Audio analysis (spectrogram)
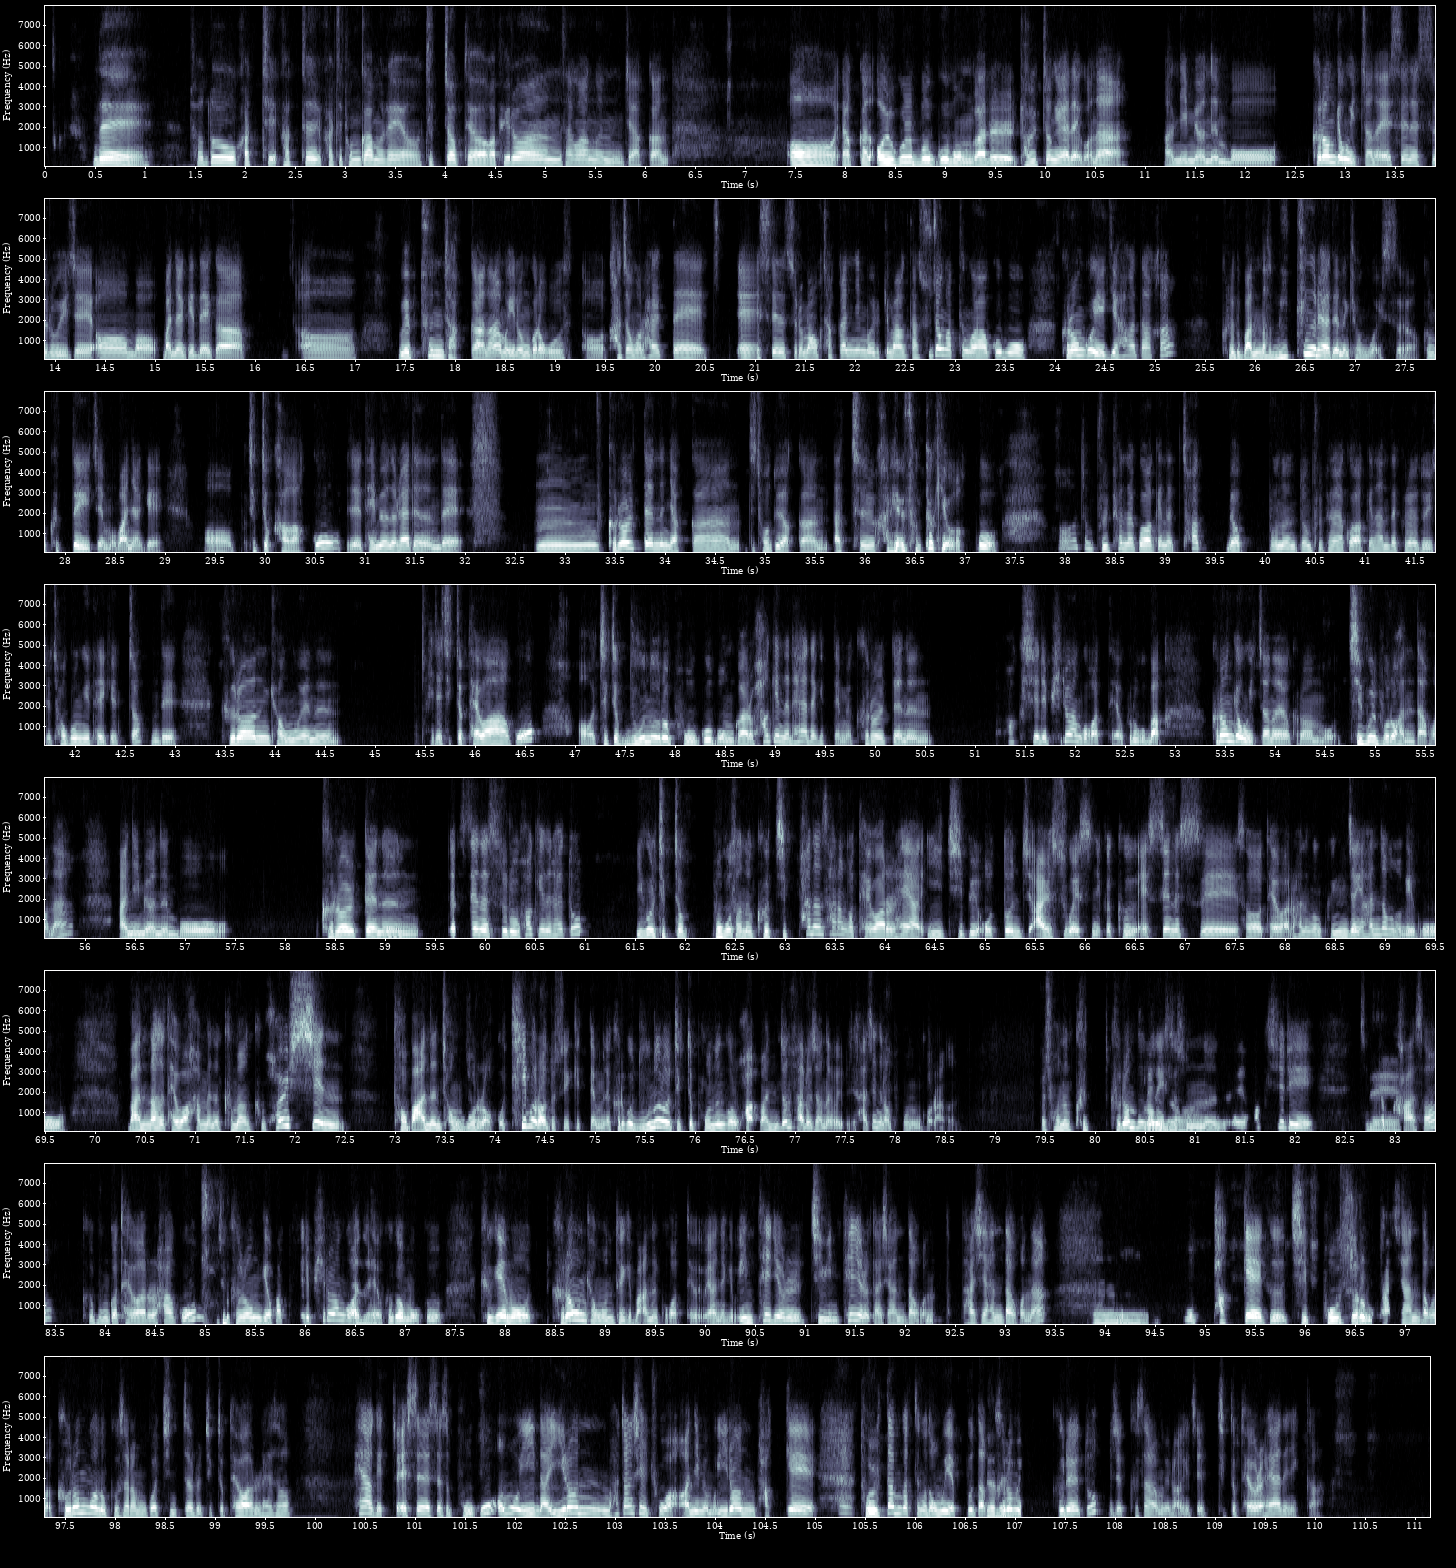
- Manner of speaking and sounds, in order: other background noise; distorted speech; laughing while speaking: "가리는 성격이어 갖고"; static; cough
- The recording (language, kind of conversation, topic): Korean, unstructured, SNS로 소통하는 것과 직접 대화하는 것 중 어떤 방식이 더 좋으신가요?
